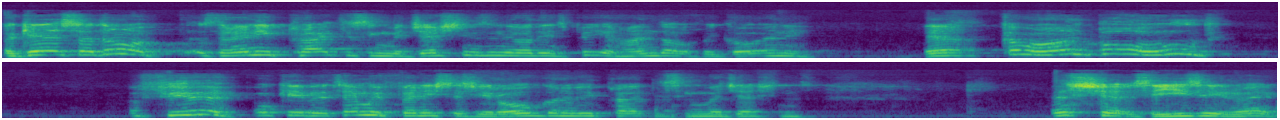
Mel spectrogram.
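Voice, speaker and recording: With a Scottish accent, a man speaks at a high pitch and fairly quick pace, his intonation lively. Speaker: comic writer giving a talk. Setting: stage, live audience. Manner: casual, blunt, profane.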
